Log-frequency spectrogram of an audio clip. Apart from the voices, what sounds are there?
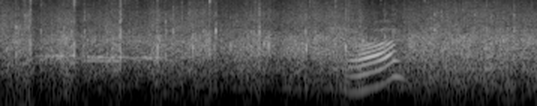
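audience applauding in a hall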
